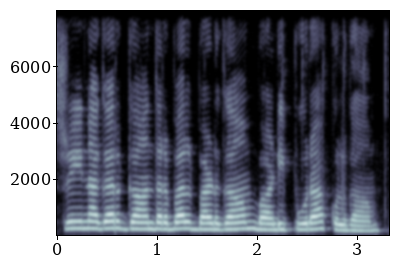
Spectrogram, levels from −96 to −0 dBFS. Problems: background sounds at intervals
